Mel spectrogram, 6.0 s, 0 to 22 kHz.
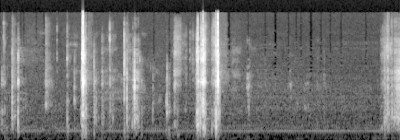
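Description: Small hand tools clicking, tapping and scraping on a PS5 circuit board as the newly soldered HDMI port is cleaned up, in a run of sharp irregular clicks that are loudest about a second in and again around three seconds, then stop for a couple of seconds.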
